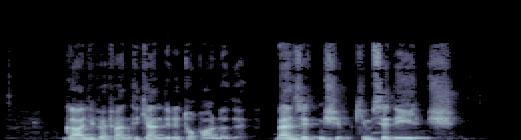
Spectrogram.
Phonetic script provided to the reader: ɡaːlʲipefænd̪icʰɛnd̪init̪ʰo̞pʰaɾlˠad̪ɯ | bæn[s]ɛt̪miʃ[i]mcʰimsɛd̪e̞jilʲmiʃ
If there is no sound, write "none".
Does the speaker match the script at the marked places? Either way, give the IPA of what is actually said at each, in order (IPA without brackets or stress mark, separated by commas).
z, i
